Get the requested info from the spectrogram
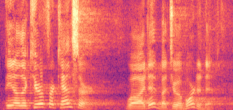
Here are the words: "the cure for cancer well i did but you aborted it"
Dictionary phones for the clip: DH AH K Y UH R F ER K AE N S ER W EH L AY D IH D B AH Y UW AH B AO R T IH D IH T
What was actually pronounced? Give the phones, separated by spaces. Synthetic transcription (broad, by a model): DH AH K Y UH R F ER K AE N S ER W EH L AY D IH D B AH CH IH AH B AO R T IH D IH T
